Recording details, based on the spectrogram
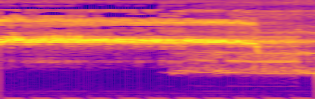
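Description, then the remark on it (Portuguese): Sustained, high-pitched screaming that holds steady and loud for a couple of seconds, then drops slightly in pitch near the end, over a low rumbling background. “Então ouvi gritos.”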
